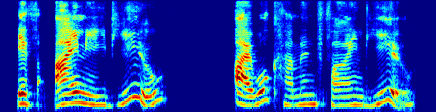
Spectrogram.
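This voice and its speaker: A woman's voice at a medium pitch. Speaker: presenter on living with hearing loss. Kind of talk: lecture. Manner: tends to speak too loudly.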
